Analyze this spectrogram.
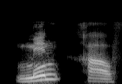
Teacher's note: یہ یہاں پہ نون کے اوپر آپ نے غنہ نہیں کرنا ہے کیونکہ نیکسٹ جو ہے وہ حروف حلقیہ میں سے ہے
